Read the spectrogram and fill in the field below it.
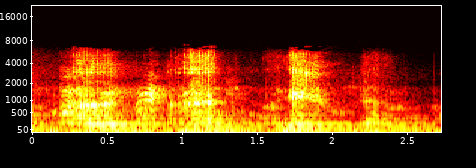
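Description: A pig grunts in a short run of four rough, snorting bursts, fairly loud, with a low steady hum underneath and no talking.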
